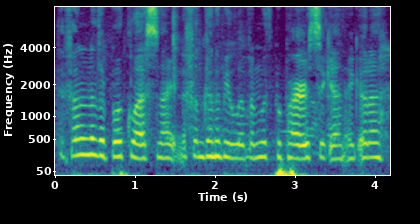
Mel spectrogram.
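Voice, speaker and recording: A woman playing a worn-out, worried male skeleton in an audio drama, halting and evasive. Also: fairly high pitch, level tone, close to an everyday voice. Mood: weary, resigned.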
